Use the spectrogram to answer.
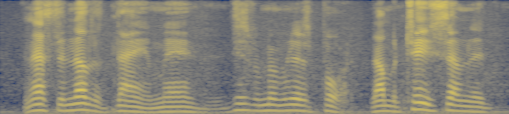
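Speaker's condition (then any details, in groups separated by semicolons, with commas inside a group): Traumatic brain injury; assault at 19, left side slowed, stroke-like, prior coma; about 29 years since injury, walking again; needs prompting to project voice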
